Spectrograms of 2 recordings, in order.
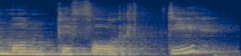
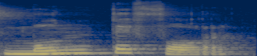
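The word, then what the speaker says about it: Monteforte: So as you can hear it's not Montefort but it's Montefort. So remember whenever you have an ending e in Italian it's pronounced as I. So if your last name ends with an e, make sure to pronounce it the Italian way.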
